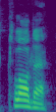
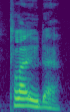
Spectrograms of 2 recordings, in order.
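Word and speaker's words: Clodagh: I mispronounced her name as Clodder. It's Clodder.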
